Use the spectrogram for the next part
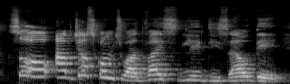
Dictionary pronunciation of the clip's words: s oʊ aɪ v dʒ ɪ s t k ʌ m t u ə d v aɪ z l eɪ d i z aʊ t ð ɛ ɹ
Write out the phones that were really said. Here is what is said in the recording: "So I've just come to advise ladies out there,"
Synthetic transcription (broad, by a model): s oʊ aɪ v dʒ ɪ s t k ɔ m t u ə d v aɪ s l eɪ d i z aʊ t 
